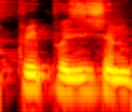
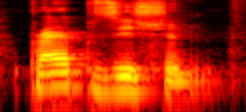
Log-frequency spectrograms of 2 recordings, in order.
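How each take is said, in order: First: "preposition" with a long "pree" and full "po"; wrong pronunciation. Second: "preposition" with a short first syllable and weak second; corrected pronunciation. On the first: Teacher showing what to avoid, "preposition" said with "pree". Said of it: "It is not pronounced as". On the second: Teacher giving learners the right form, "preposition" said as prep-uh-ZI-shun. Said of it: "It is not pronounced as preposition". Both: Shown as a demonstration.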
